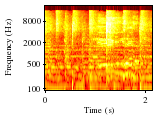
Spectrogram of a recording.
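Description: Live rock band music with singing over a steady drum beat and bass.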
